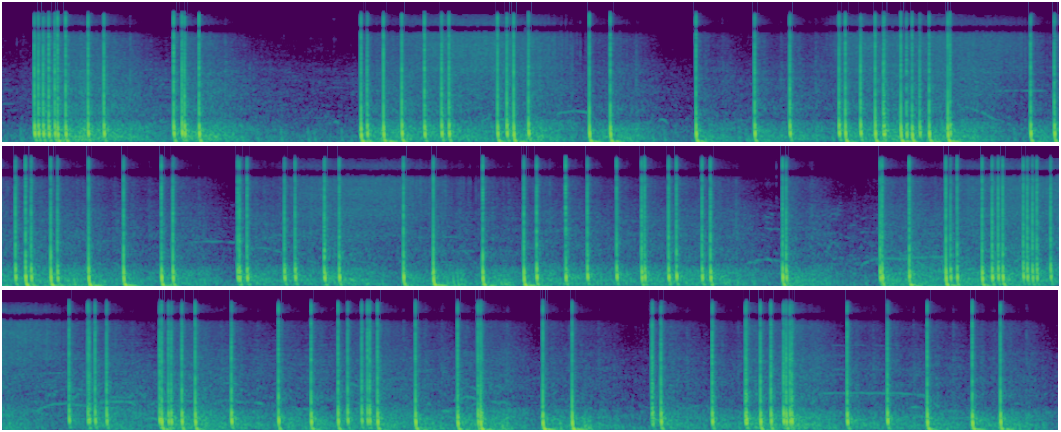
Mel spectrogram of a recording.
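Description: Aerial fireworks going off in continuous barrages, rapid sharp bangs and crackles many times a second, with a few brief breaks.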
